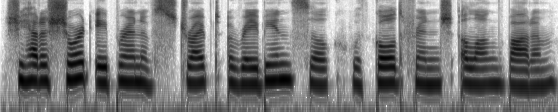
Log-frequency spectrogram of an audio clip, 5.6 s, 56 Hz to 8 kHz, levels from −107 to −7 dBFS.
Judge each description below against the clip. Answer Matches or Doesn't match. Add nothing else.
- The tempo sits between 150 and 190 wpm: Matches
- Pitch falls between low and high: Doesn't match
